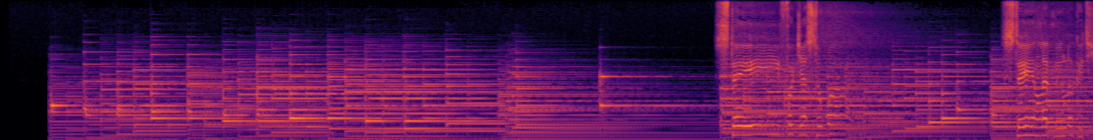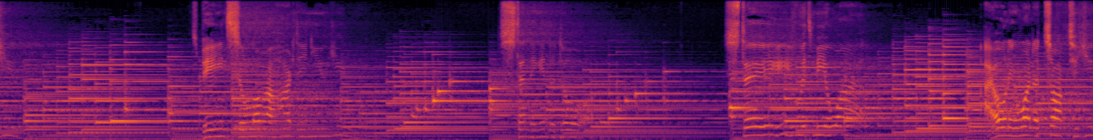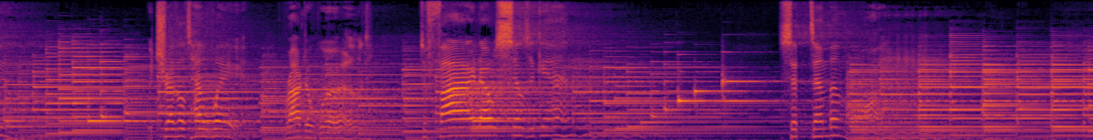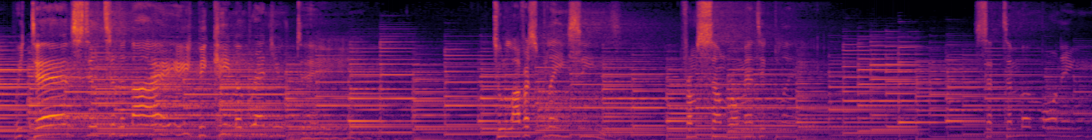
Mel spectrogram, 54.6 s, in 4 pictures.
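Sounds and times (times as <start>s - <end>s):
piano: 0.6s - 54.6s.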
